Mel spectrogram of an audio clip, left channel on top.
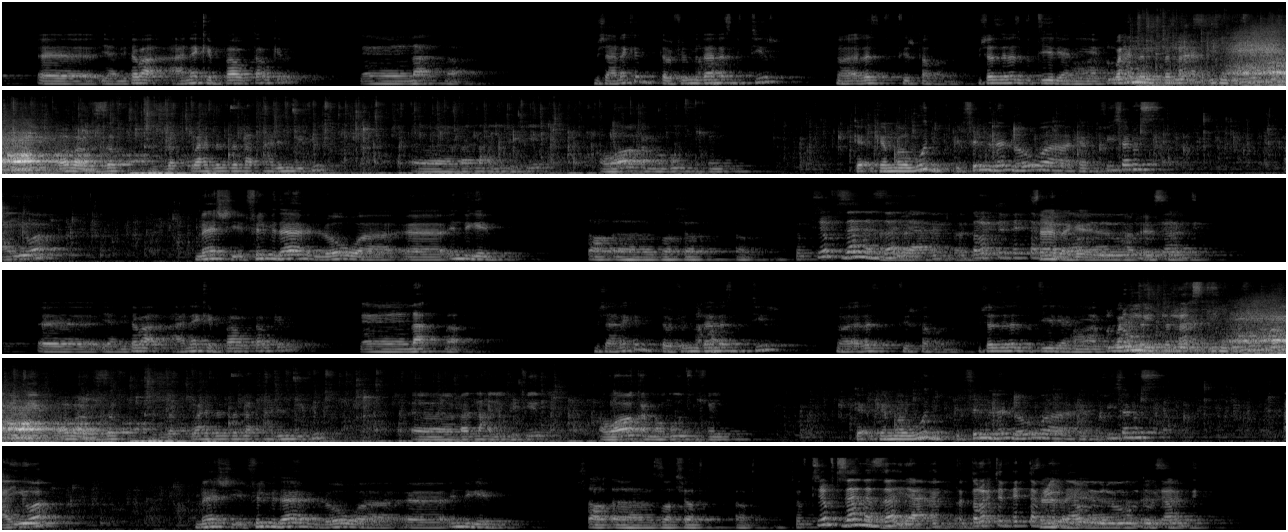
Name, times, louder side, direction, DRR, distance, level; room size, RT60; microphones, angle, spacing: voice 1, 0.4-2.9 5.9-7.7 8.3-9.5 9.8-12.6 13.1-16.1 21.4-24.4 27.6-30.7 34.5-34.8 35.2-35.3 36.1-37.6, left 2 dB, 40° left, 6 dB, 1.0 m, -37 dB
voice 2, 3.6-4.6 6.9-7.2 10.7-13.4 13.6-13.8 16.9-18.3 18.8-20.2 25.7-26.2 31.5-32.7 33.0-33.2 33.6-37.6, right 3 dB, 50° right, 7 dB, 1.0 m, -36 dB
sound 1, 11.3-19.9 20.5-27.8, left 1 dB, 80° left, 1.8 m, -44 dB
sound 2, 12.2-14.3 14.8-14.9, left 3 dB, 60° left, 1.0 m, -26 dB
8.8 x 8.3 x 4.5 m, 0.93 s
head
